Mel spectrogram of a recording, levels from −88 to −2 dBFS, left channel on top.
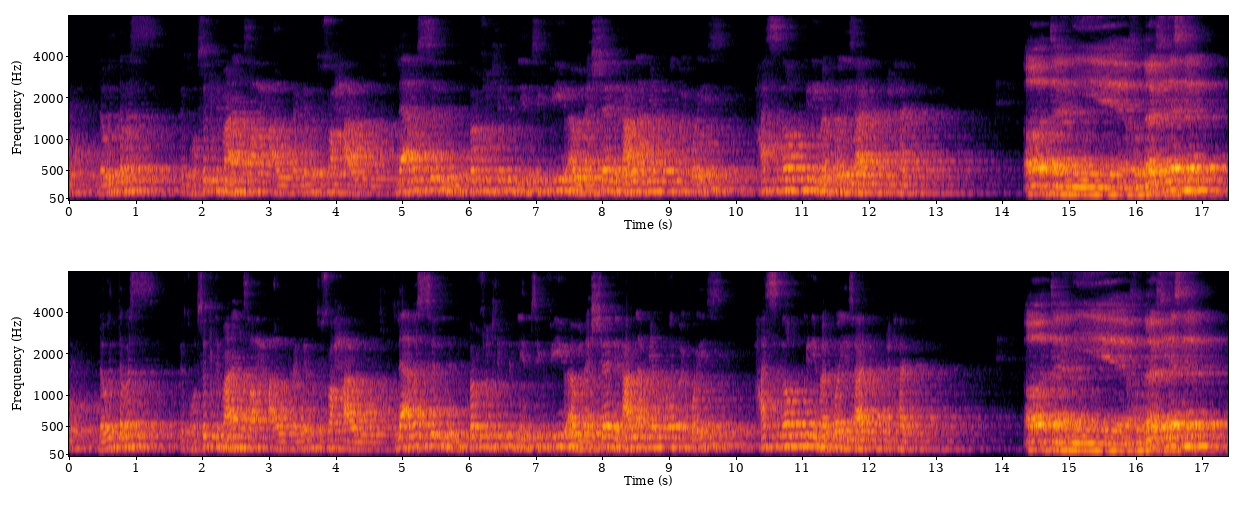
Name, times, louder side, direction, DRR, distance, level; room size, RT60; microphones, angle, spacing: voice 1, 0.4-1.0 1.7-4.5 4.9-9.6 10.3-12.6, right 1 dB, 30° right, -1 dB, 0.4 m, -27 dB
voice 2, 14.3-16.9, left 1 dB, 90° left, -14 dB, 1.4 m, -22 dB
4.0 x 3.1 x 2.9 m, 2.8 s
head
